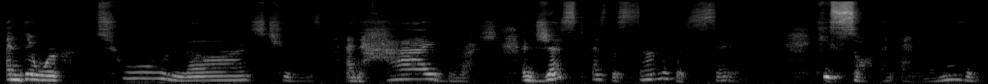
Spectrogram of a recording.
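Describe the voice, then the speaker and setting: Animated woman storyteller, heard from a distance. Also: fairly high pitch. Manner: dramatic, deliberate phrasing with emphatic repetition. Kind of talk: expressive oral folktale storytelling. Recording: distant microphone.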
